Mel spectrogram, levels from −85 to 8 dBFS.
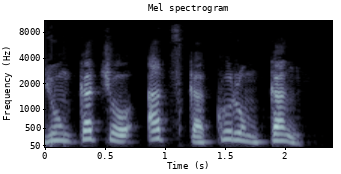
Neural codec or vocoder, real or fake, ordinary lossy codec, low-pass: none; real; MP3, 48 kbps; 9.9 kHz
